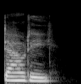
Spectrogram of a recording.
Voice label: "doughty", American English

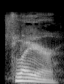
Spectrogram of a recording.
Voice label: "flair", American; AmericanBritish

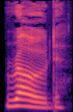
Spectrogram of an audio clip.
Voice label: "rode", American English; oʊ - əʊ

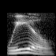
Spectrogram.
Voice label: "wheel", English; noun; Ingles; i-ɪ

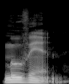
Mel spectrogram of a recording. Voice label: "move in", English; phrasal verb

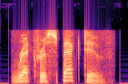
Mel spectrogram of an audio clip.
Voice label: "retrospective", English

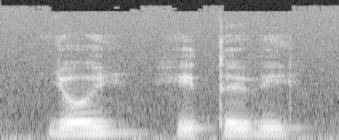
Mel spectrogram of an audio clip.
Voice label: doctor médico, Yaqui

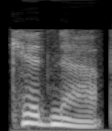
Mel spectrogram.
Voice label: "kidnap" verb

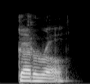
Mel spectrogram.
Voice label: "guttural", American; English; ɚ - əɹ

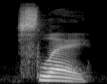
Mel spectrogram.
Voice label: "slay" sleɪ, English

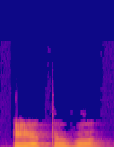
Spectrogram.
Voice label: "этого", Russian; Consonantes en ruso; easypronunciation

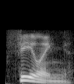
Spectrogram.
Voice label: "feeling", English; noun

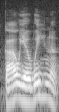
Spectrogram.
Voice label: "negar", Mayo; Habla y lenguaje

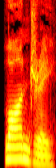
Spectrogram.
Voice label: "laundry", American; AmericanBritish

